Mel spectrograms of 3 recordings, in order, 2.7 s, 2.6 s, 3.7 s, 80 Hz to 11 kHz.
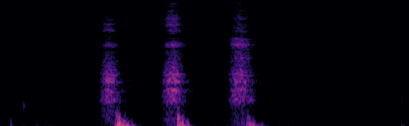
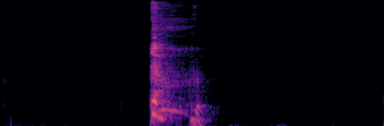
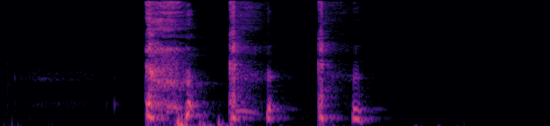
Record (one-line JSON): {"exhalation_length": "2.7 s", "exhalation_amplitude": 1169, "exhalation_signal_mean_std_ratio": 0.4, "cough_length": "2.6 s", "cough_amplitude": 5931, "cough_signal_mean_std_ratio": 0.23, "three_cough_length": "3.7 s", "three_cough_amplitude": 7520, "three_cough_signal_mean_std_ratio": 0.36, "survey_phase": "beta (2021-08-13 to 2022-03-07)", "age": "45-64", "gender": "Female", "wearing_mask": "No", "symptom_cough_any": true, "symptom_runny_or_blocked_nose": true, "symptom_change_to_sense_of_smell_or_taste": true, "symptom_loss_of_taste": true, "smoker_status": "Never smoked", "respiratory_condition_asthma": false, "respiratory_condition_other": false, "recruitment_source": "Test and Trace", "submission_delay": "2 days", "covid_test_result": "Positive", "covid_test_method": "RT-qPCR", "covid_ct_value": 24.4, "covid_ct_gene": "ORF1ab gene"}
